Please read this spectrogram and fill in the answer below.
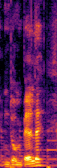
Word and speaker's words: Ndombele: going to be good, but I believe it's pronounced Ndombele.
